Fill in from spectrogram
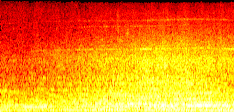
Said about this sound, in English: No! Wait for me! Stop the train!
